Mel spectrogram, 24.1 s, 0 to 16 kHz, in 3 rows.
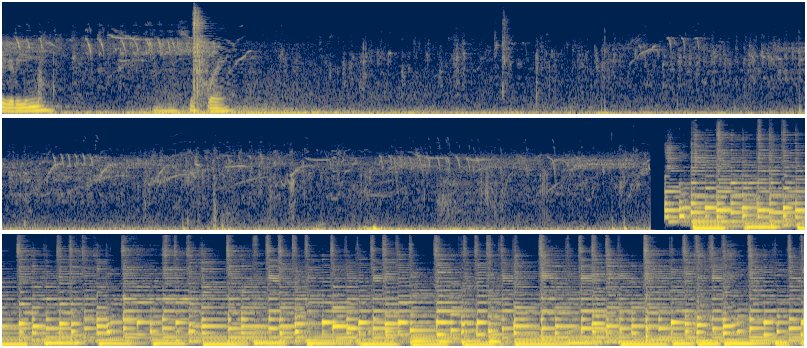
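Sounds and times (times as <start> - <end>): steady low rumble: 0.0 - 6.9
small birds chirping: 0.0 - 14.6
sharp thump: 1.5 - 3.7.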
